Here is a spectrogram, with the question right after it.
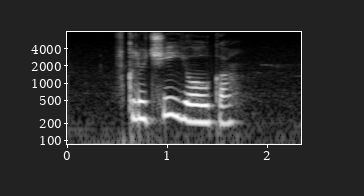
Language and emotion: Russian, neutral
